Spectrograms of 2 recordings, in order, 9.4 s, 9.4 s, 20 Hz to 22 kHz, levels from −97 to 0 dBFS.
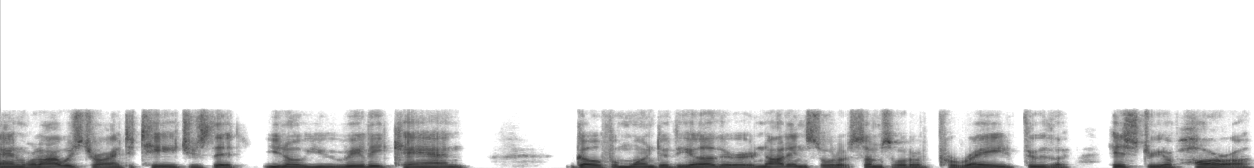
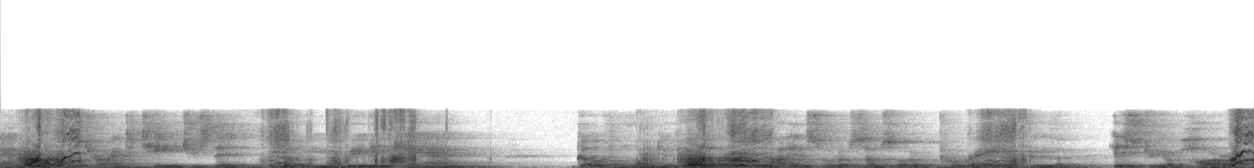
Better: first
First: none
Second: background sound (Zipper (clothing)); 2 dB above the speech // room echo; dies away in 0.9 s

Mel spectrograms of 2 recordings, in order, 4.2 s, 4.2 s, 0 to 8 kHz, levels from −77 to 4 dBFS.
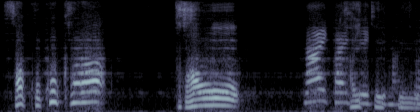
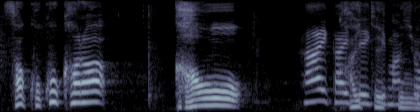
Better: second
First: noise reduction (neural separator model SepFormer DNS4)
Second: none

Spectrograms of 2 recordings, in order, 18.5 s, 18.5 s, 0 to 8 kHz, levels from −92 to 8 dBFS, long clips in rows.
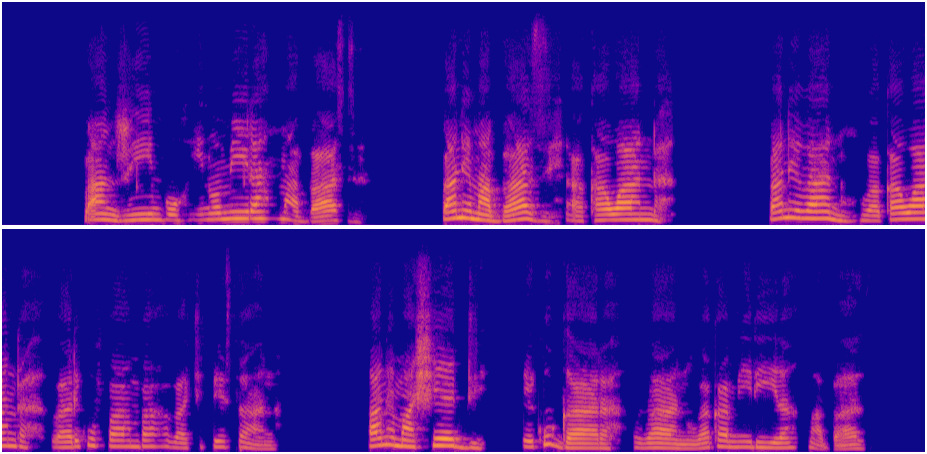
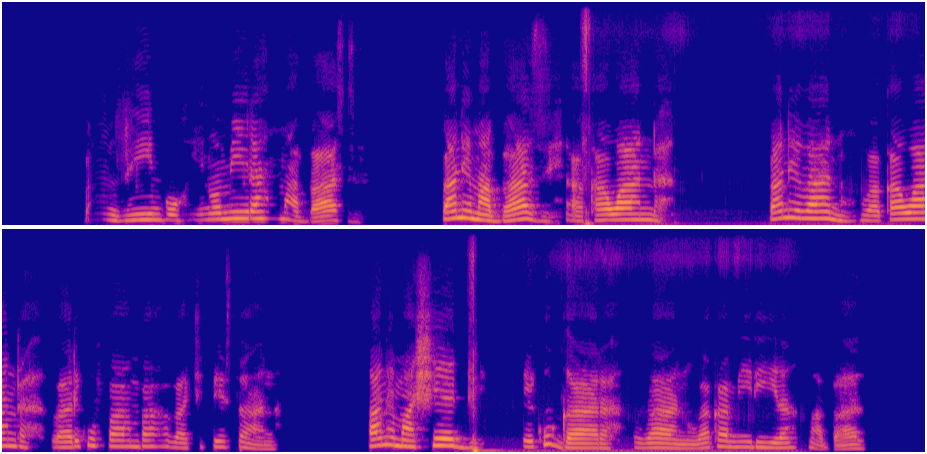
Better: first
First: none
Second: noise reduction (neural mask model DeepFilterNet 3)

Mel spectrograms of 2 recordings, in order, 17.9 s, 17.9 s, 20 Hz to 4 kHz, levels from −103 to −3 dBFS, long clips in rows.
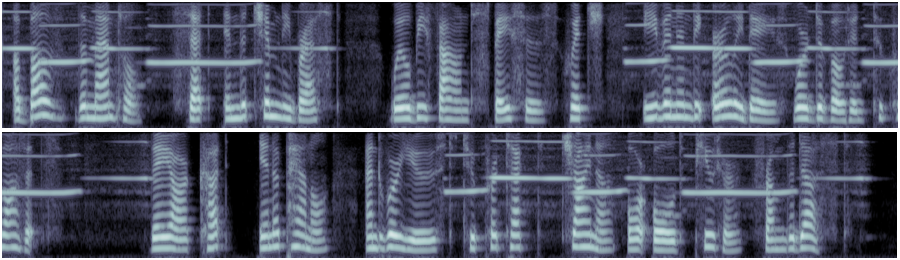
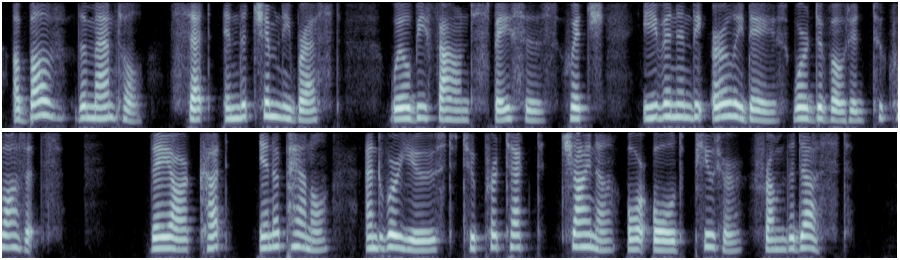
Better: second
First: background sound (Wind instrument, woodwind instrument); 9 dB below the speech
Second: none

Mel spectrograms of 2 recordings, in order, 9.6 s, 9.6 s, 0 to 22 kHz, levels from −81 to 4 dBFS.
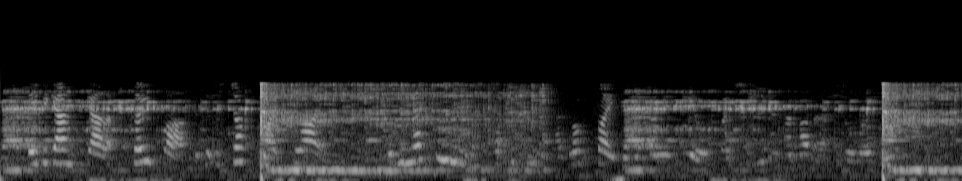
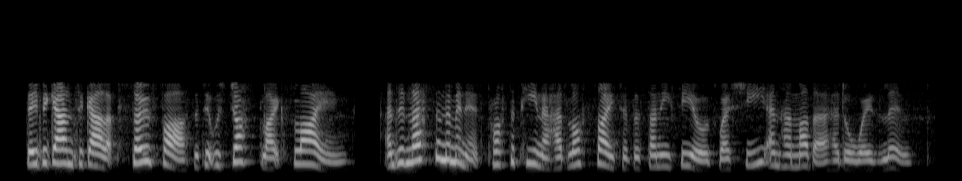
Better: second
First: noise reduction (classical method log-MMSE)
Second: none

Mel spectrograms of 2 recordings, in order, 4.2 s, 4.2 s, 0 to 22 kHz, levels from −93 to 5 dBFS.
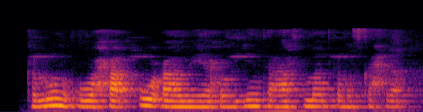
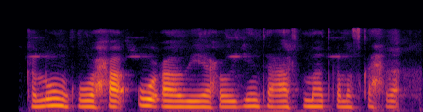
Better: second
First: room echo; dies away in 0.5 s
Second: none

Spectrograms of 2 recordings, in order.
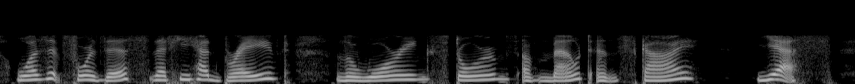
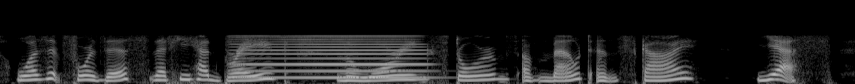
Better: first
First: none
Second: background sound (Bowed string instrument); 2 dB below the speech

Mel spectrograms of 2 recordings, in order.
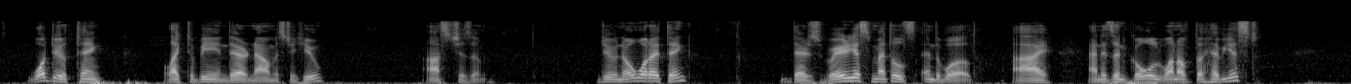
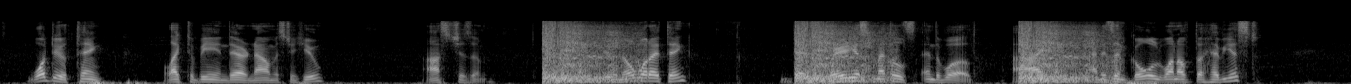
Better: first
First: none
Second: background sound (Explosion); 5 dB above the speech

